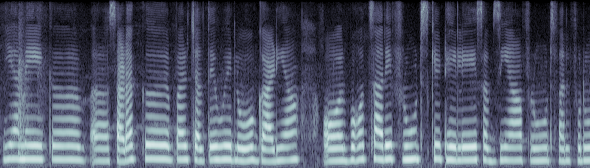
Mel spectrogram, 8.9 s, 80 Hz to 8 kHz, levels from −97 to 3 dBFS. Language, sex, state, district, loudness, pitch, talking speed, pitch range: Hindi, female, Chandigarh, Chandigarh, -14 LUFS, 230 Hz, 130 wpm, 215-235 Hz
